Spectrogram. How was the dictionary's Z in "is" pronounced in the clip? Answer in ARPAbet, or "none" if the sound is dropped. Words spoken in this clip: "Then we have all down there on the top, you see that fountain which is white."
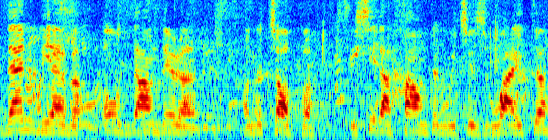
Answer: Z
